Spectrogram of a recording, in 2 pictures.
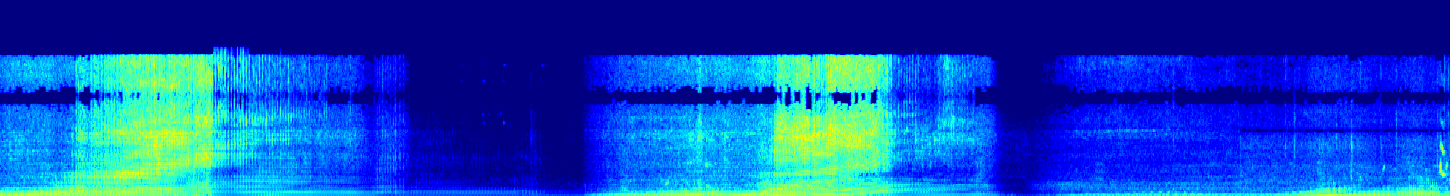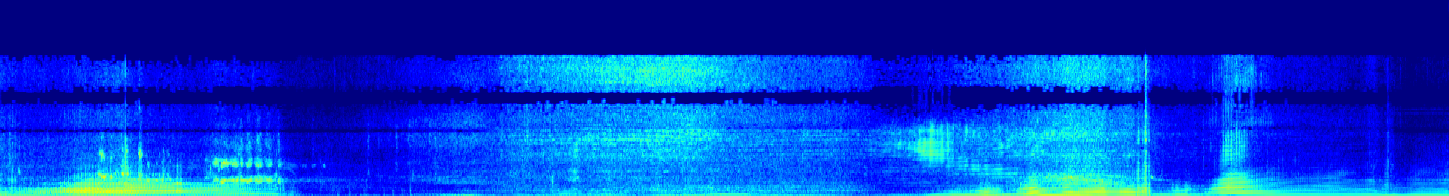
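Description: Mopar cars' engines revving and accelerating hard in several short clips cut one after another. The pitch climbs, then drops back, again and again; the first clip cuts off abruptly about two seconds in.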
